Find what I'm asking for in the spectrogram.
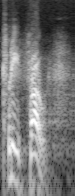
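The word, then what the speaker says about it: Qliphoth: But as I explained before, the P is a pay, and pay has a dual pronunciation depending upon where the dot or the doggish is placed. The preferable pronunciation is Klefoth. There is a set of Klefoth referred to every Sephira.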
